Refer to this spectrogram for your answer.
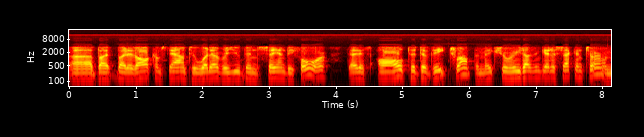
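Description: Here is a man with an unremarkable speaking voice at medium pitch. He keeps a moderate pace with ordinary pitch variation. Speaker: caller. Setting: phone call.

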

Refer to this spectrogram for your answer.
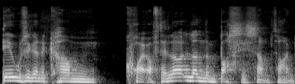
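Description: This man has a plain, everyday voice at a medium pitch. His intonation is lively, and the recording is very clean with a silent background. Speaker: podcast host, property investor. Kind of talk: casual co-hosted advice chat.

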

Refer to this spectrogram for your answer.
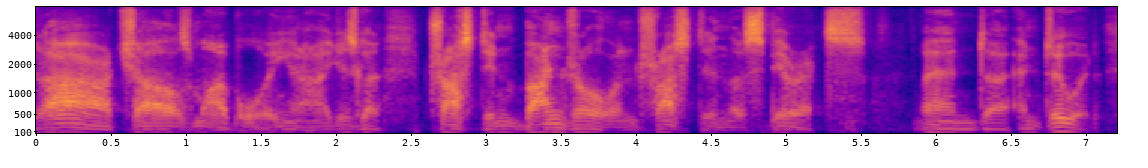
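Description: In a put-on character voice, a man speaks at a fairly slow pace with a very deep, low pitch, a gravelly, raspy sound, fairly even intonation and big swings in loudness. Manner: encouraging, earnest.

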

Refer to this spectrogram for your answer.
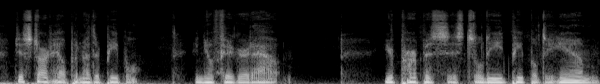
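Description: The voice is somewhat breathy with a dark, mellow tone and moves at a fairly quick pace. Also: man. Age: 60s. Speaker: pastor. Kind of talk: radio sermon.

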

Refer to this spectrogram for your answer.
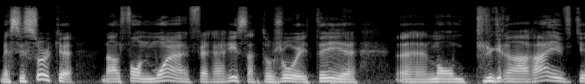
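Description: Recorded very cleanly against a silent background, a man speaks in a Quebec accent. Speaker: car collector. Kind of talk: interview.

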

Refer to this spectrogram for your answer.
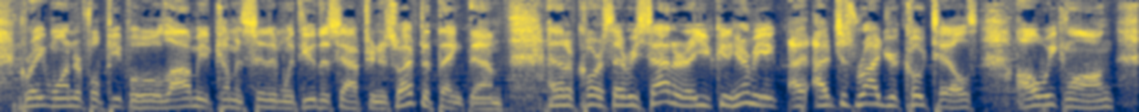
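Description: A man with a fairly high pitch talks at a very fast pace with lively intonation and very even loudness. Noticeable background noise runs underneath. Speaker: sports broadcaster. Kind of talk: sports talk radio. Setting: radio studio.

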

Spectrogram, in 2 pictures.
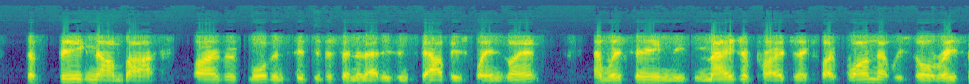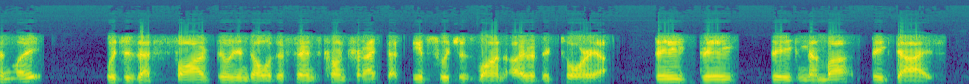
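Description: A man's medium-pitched voice in an Australian accent, at a moderate pace. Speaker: real estate expert. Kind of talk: interview. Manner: excitable.

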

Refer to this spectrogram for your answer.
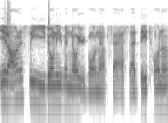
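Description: A man talks at a fairly quick pace with ordinary pitch variation. It is an ordinary speaking voice. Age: young. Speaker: race car driver. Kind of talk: interview.

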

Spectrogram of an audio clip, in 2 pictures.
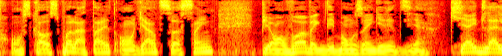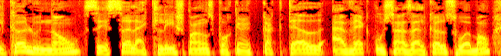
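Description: A man's medium-pitched voice at a moderate pace, with ordinary pitch variation, very even loudness, a dry, close sound with no echo, and noticeable background noise. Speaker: mixologist. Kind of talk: tutorial.

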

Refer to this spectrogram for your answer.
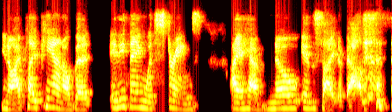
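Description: A somewhat breathy woman of medium pitch speaks in an American accent. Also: ordinary pitch variation, fairly slow pace. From California. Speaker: founder of an online Bible college. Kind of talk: interview.

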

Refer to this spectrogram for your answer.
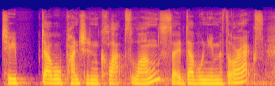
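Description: A woman with an Australian accent, at a fairly low pitch and a moderate pace. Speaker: BMX and mountain bike athlete. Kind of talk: interview.

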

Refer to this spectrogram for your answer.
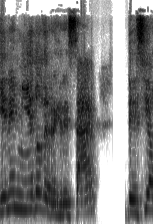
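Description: Very wide pitch swings in a woman's somewhat breathy voice. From Mexico City. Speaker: school supervisor and teacher. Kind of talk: interview.

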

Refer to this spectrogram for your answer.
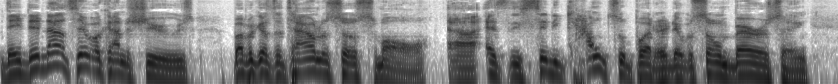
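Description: Fairly quick delivery, somewhat breathy, with very wide pitch swings. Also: man, medium pitch for a man. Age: 50s. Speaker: radio show co-host. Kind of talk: news reading; casual chat.

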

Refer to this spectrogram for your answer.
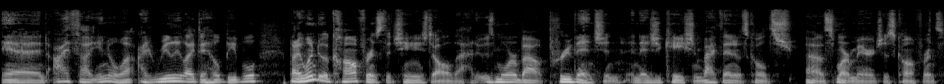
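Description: Very fast, somewhat breathy speech from a man with an American accent, fairly low pitch, lively intonation, hardly any pauses, and a quiet background. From Utah, US. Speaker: family life professor, podcast host. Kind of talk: casual chat.

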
